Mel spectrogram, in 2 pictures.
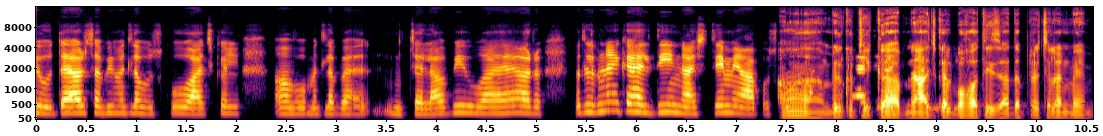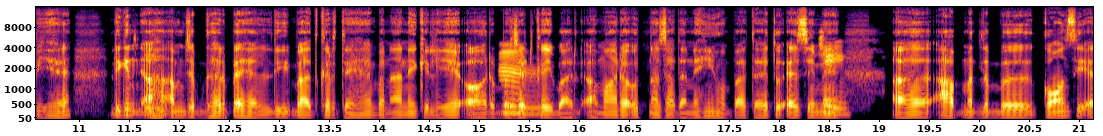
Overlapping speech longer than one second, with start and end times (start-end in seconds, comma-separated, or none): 7.4-9.3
